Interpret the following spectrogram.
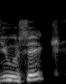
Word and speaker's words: Usyk: Usyk, Uysk, I think is how you pronounce, how it's spelled. And it's Usyk.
